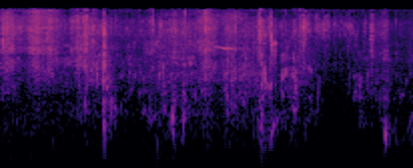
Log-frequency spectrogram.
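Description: Footsteps crunching and rustling through dry fallen leaves: irregular crackles and rustles.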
